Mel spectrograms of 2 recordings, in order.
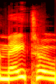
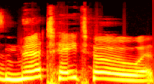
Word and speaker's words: Natato: The time for NATO is gone. Please be serious. Please be serious for a moment. My name is Natato. There are 3 syllables.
